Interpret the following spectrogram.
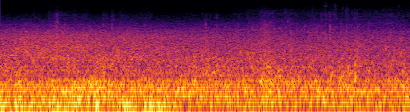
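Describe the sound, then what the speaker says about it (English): Whitewater rapids on the river at Rishikesh during a rafting run roar as a loud, steady broadband wash of rushing water and spray, close and continuous throughout with no voices. "so our next rapid is coming"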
